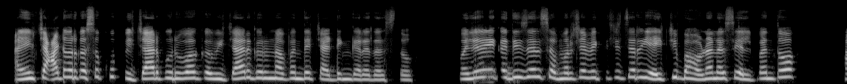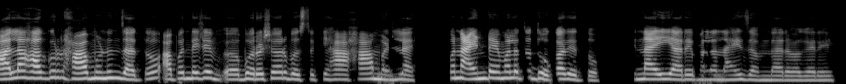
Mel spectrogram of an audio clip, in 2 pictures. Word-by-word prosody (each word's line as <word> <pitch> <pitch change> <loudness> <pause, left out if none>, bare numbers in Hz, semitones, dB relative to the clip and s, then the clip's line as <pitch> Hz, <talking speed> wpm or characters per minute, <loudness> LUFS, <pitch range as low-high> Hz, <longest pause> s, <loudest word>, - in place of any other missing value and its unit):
आणि 245 +5 +4
चॅटवर 335 +3 +4
कसं 330 +2 0
खूप 355 -1 -7
विचारपूर्वक 270 +3 +1
विचार 255 +4 +2
करून 285 -1 +1
आपण 265 0 0
ते 280 - 0
चॅटिंग 240 +1 -1
करत 225 -1 -3
असतो, 215 +1 -10 0.5
म्हणजे 275 +7 +1 0.2
कधी 325 +3 +1
जर 355 +2 0
समोरच्या 265 0 -1
व्यक्तीची 300 0 -6
जर 335 -1 -2
यायची 250 -1 +2
भावना 255 0 +1
नसेल 275 -3 +1
पण 270 0 0
तो 340 +1 +4 0.6
हां 250 +1 +9
ला 315 +1 +5
हां 285 -1 +6
करून 315 -1 -4
हां 265 +1 +4
म्हणून 290 +1 +2
जातो, 250 +2 -1
आपण 270 +4 -2
त्याच्या 280 +2 0 0.2
अ, 230 - -2
भरोश्यावर 270 +3 -1
बसतो 225 0 -7
की 245 - -9
हा 230 0 0
हां 250 +1 -1
म्हणला 225 -1 -3
आहे, 215 - -4 0.4
पण 295 0 0
ऐन 265 +1 +7
टाईमाला 295 0 0
तो 265 - -6
धोका 255 -1 -1
देतो 200 -5 -5
की 240 +6 -15
"नाही 245 0 +3
अरे 225 -1 0
मला 215 +1 -7
नाही 215 +2 -5
जमणार" 200 -2 -8
वगैरे 195 0 -9
260 Hz, 190 wpm, -20 LUFS, 230-285 Hz, 0.6 s, हां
